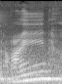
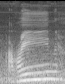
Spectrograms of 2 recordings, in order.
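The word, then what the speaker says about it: ع: Here 2 letters are pronounced from the middle portion of the throat.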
